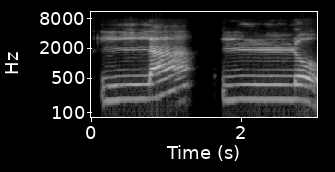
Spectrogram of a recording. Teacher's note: cómo sale por un lado de la lengua por eso se le va a llamar lateral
